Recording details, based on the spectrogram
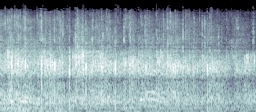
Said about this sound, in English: No, everybody clap, everybody clap, everybody, everybody, everybody, everybody.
